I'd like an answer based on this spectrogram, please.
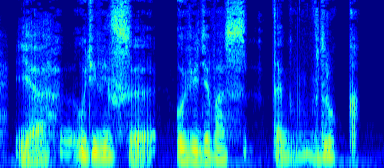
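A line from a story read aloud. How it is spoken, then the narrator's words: Mumbled, trailing off. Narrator (Russian): пробормотал было князь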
